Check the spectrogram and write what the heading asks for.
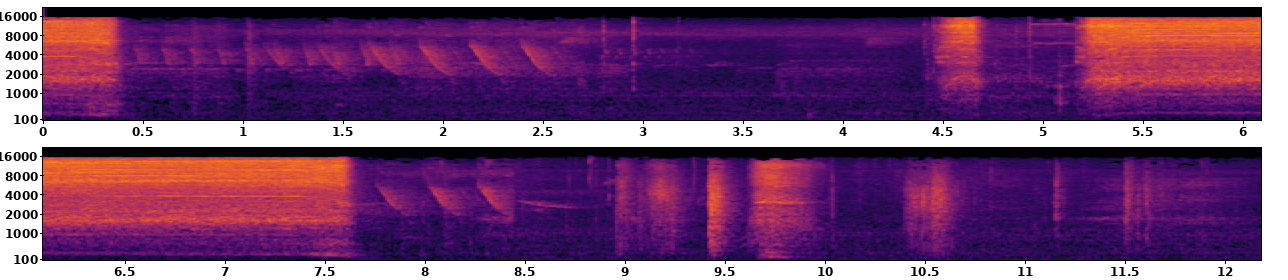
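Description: Cordless drill running in bursts as it bores into the edge of a wooden speaker-box panel. A run ends just after the start, there is a short blip about four and a half seconds in, and a steady run of about two and a half seconds follows in the middle, with faint chirps and clicks in the gaps.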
